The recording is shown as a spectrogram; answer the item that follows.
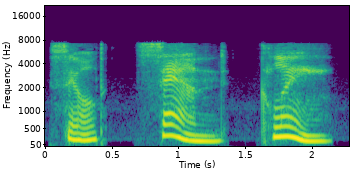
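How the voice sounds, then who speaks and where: A woman's voice: fairly low pitch, sing-song, drawn-out words, dark tone, husky, dry recording. A synthetic female text-to-speech voice reading text aloud in a mechanical way. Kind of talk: read-aloud of quiz text. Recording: dull lo-fi computer audio.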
